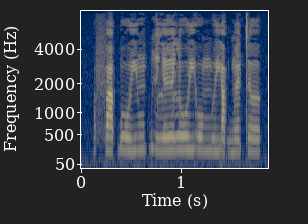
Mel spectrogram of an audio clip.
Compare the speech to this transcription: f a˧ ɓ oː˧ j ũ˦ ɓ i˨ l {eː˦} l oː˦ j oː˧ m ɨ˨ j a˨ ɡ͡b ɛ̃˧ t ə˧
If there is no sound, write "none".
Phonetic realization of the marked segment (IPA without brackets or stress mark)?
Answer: eː˦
